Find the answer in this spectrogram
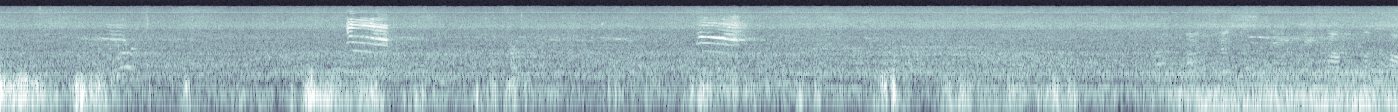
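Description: A bird calling outdoors, a quick run of high notes about three seconds in and again about five and a half seconds in, over soft scattered low thumps. A low steady rumble rises near the end.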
